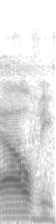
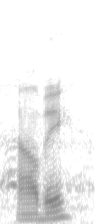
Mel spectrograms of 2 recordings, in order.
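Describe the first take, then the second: First: The middle consonant is a V sound. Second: The middle consonant is a B sound. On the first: The speaker calls it wrong. "I want to call you Alvi for some reason" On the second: The speaker calls it right. "The I's and the V's and the B's get me messed up"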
